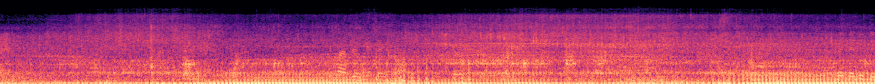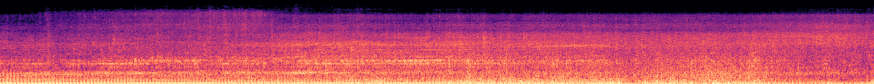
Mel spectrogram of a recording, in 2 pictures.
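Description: Tyres squelch and rumble over a muddy track.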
